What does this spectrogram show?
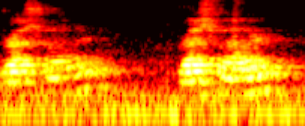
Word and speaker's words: Bruschweiler: S is it's pronounced Bruschweiler, Sr.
